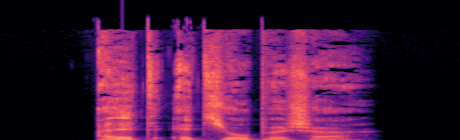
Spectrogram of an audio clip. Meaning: inflection of altäthiopisch: 1. strong/mixed nominative masculine singular 2. strong genitive/dative feminine singular 3. strong genitive plural
- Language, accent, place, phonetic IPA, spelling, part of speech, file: German, Germany, Berlin, [ˈaltʔɛˌti̯oːpɪʃɐ], altäthiopischer, adjective, De-altäthiopischer.ogg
